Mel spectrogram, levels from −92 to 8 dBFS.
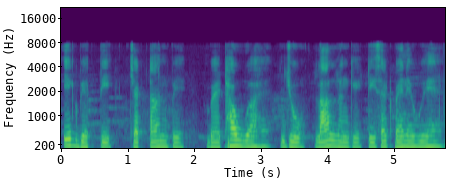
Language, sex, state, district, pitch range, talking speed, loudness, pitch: Hindi, male, Uttar Pradesh, Lalitpur, 135-150 Hz, 155 wpm, -19 LUFS, 145 Hz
